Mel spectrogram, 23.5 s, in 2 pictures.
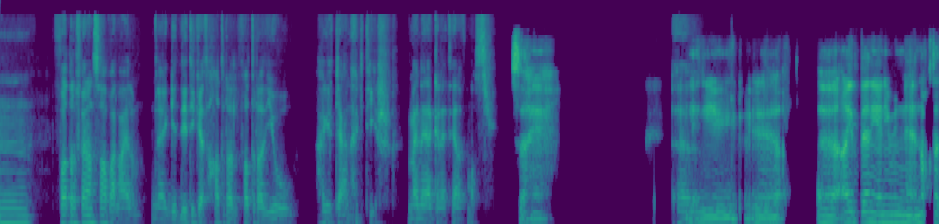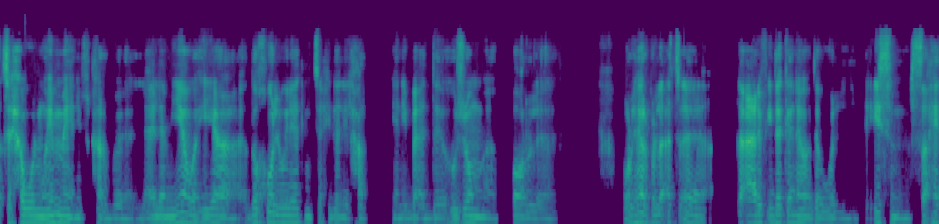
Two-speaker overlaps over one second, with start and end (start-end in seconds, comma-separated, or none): none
